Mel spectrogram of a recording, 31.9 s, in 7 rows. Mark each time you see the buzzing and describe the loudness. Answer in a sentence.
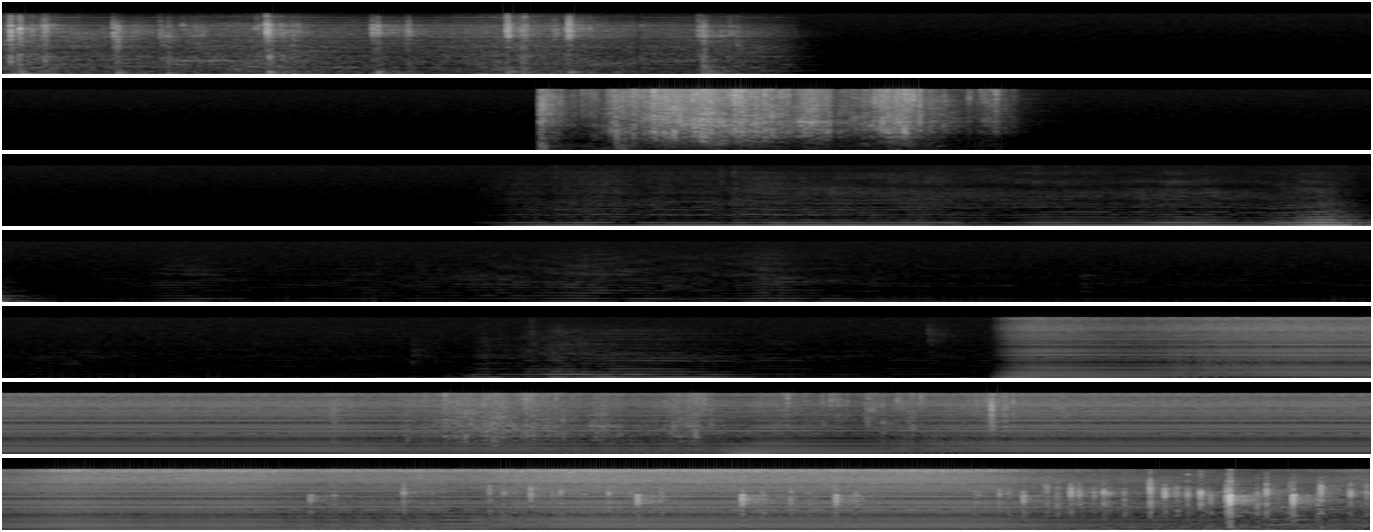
You can hear the buzzing from 10.8 to 31.8 s, getting quieter then louder.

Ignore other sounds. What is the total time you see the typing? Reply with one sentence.
You can hear the typing for 6 seconds altogether.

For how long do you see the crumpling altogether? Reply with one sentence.
The crumpling can be heard for 4 seconds in total.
